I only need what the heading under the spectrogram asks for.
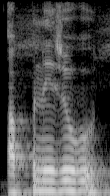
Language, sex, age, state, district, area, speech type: Hindi, male, 30-45, Rajasthan, Jaipur, urban, spontaneous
